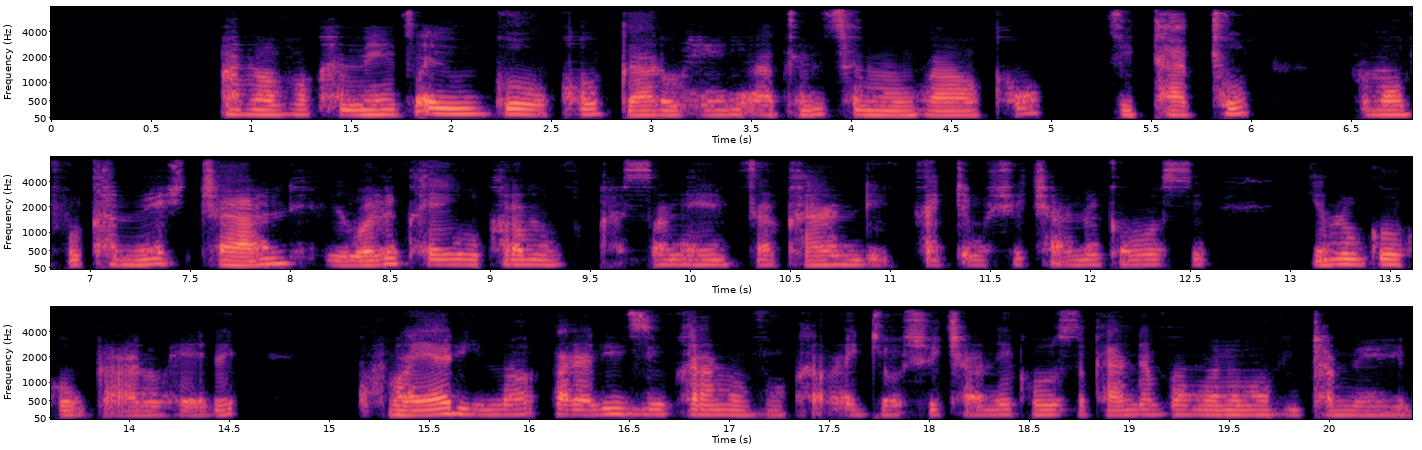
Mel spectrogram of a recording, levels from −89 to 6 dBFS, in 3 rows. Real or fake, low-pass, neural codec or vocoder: fake; 7.2 kHz; codec, 44.1 kHz, 1.7 kbps, Pupu-Codec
